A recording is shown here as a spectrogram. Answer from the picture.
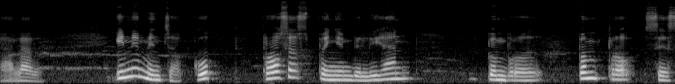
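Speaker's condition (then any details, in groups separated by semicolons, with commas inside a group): No condition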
